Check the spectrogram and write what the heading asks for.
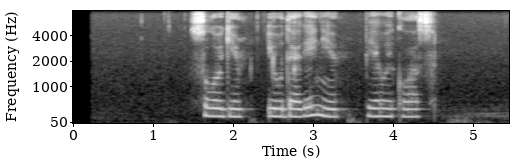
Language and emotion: Russian, neutral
